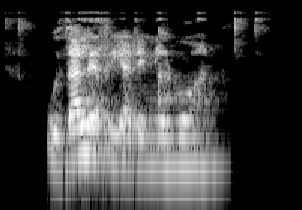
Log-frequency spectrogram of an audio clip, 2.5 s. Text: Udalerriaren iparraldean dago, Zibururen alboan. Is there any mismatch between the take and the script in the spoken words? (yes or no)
yes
